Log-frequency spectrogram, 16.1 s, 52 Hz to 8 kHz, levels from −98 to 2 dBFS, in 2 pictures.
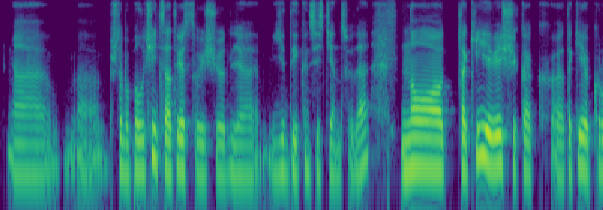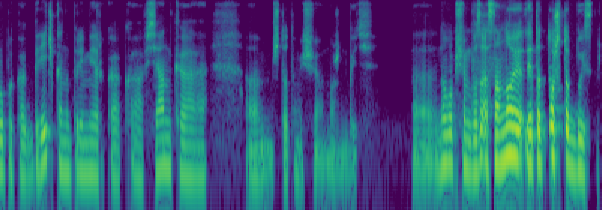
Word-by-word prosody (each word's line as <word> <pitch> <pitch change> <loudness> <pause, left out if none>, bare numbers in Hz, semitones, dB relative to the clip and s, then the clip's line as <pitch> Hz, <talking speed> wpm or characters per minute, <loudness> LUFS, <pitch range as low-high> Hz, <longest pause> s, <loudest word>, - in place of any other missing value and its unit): ам, 125 +1 -9 0.2
а, 190 -1 -12 0.2
чтобы 130 -3 -6
получить 135 +6 -1
соответствующую 130 -2 -2
для 125 +1 -9
еды 135 -3 -6
консистенцию, 130 -2 -10
да. 155 +8 -5 0.4
Но 145 0 +4
такие 165 +5 +5
вещи, 155 +1 +3
как, 130 -4 -8
э, 125 -2 -7
такие 140 0 0
крупы, 140 -1 -6
как 120 0 -11
гречка, 155 +4 -4
например, 130 -1 -8
как 115 +1 -15
овсянка, 120 -2 -8 0.5
ам, - - -13
что - - -10
там - - -20
ещё - - -13
может 65 +1 -17
быть? - - -19 0.5
А, - - -11
ну, 155 +3 -2
в - - +2
общем, 150 -2 -4
в 140 - 0
за 175 - +2
основное 175 +3 +7
это 160 -1 +4
то, 190 +4 +5
что 185 -1 +4
быстро. 140 -4 -4
140 Hz, 140 wpm, -22 LUFS, 125-155 Hz, 0.5 s, основное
